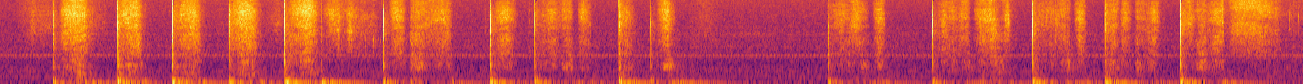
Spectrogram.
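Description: A white chalk stick writes words on a large, flat, solid dark chalkboard, making a series of short, dry scratching and rubbing strokes with bright, gritty edges and quick pauses between them. A faint steady hum runs underneath throughout.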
